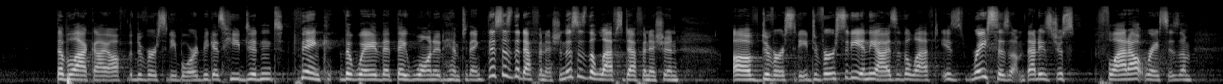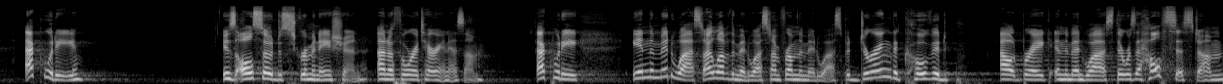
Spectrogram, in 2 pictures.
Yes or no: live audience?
yes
